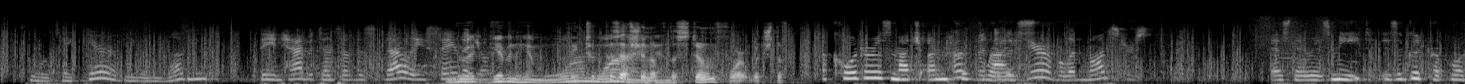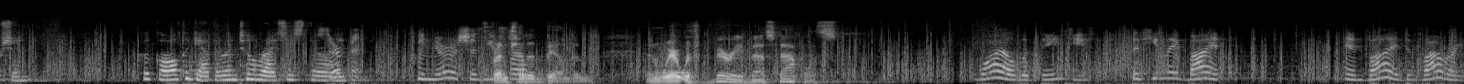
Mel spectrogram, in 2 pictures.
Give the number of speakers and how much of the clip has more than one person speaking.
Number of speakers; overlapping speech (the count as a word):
five, about 14%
